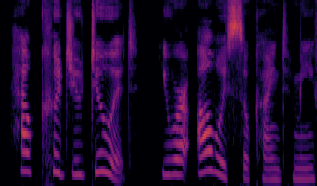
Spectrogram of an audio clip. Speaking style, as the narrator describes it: faltered Nat, feeling a strong desire to hug his friend and cry

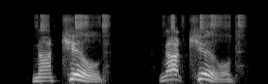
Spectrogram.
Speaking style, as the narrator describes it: cried Ahab

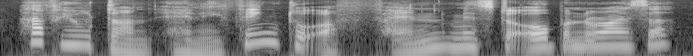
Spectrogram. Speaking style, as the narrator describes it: whispered eagerly

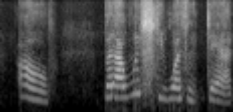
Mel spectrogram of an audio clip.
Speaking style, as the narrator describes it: he cried

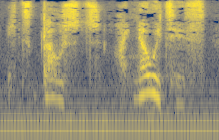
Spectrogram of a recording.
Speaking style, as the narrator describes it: Noel whispered

